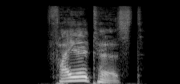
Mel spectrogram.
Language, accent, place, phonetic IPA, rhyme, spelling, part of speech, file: German, Germany, Berlin, [ˈfaɪ̯ltəst], -aɪ̯ltəst, feiltest, verb, De-feiltest.ogg
- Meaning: inflection of feilen: 1. second-person singular preterite 2. second-person singular subjunctive II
